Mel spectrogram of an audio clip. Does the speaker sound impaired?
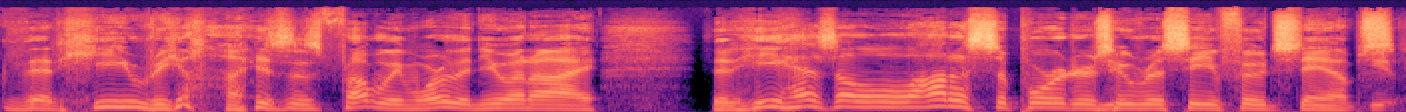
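No.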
